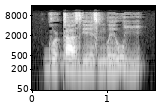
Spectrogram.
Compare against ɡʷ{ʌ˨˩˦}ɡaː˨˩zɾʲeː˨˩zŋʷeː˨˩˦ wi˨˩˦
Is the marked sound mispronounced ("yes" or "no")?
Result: yes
